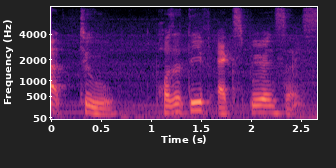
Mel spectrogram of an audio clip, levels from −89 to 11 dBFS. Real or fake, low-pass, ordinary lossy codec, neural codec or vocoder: real; none; none; none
